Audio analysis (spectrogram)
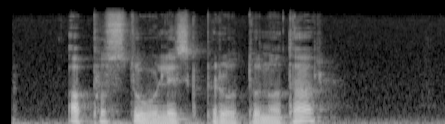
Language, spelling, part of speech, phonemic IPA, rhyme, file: Norwegian Bokmål, apostolisk protonotar, noun, /apʊˈstuːlɪsk pruːtʊnʊˈtɑːr/, -ɑːr, Nb-apostolisk protonotar.ogg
